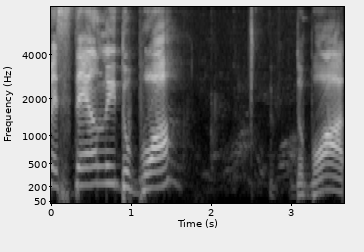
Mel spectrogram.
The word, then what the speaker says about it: Dubois: name is stanley dubois dubois like w.e.b dubois jackson um janet dubois from good times yes i hate when people mispronounce my name call me do boys because i don't do boys one time i was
